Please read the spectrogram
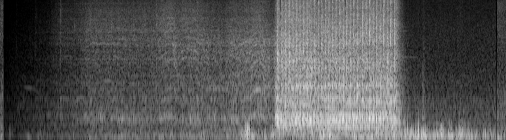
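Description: A loud burst of rapid mechanical rattling lasting about a second and a half, near the middle, after a second or two of quieter rising noise.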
